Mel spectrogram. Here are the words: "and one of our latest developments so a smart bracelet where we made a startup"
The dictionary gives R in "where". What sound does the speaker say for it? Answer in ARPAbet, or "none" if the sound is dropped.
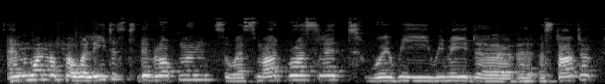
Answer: W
